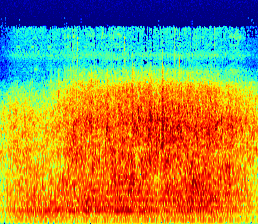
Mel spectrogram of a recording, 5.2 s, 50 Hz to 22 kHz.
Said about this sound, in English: He flew the agile P 51 Mustang in World War II.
